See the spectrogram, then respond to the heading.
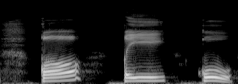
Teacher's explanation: Kalau qof dia lebih dalam, pangkal lidahnya seluruhnya nempel ke langit-langit yang warna merah, langit-langit lunak sehingga enggak keluar nafas. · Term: huruf qaf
